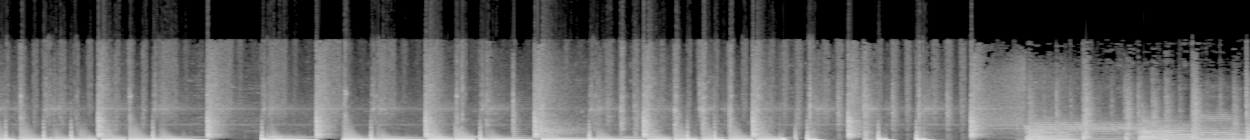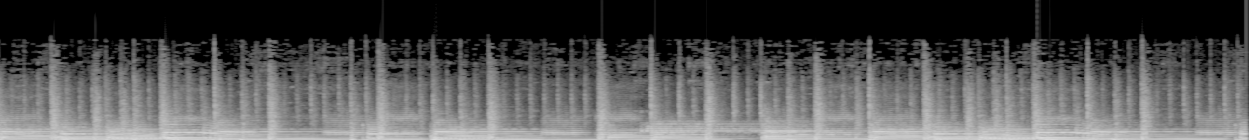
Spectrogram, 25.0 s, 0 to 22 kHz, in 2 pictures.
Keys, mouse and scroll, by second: 4.2 g, 7.5 ctrl+z, 10.1 g, 23.6 g.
